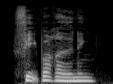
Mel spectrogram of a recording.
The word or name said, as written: feberredning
